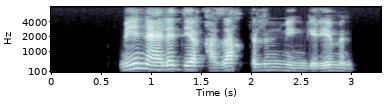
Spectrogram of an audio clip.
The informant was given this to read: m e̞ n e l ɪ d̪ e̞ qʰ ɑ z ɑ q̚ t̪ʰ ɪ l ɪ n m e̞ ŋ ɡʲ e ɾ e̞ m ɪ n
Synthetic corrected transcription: m e̞ n æ l ɪ d̪ e̞ qʰ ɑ z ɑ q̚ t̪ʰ ɪ l ɪ n m e̞ ŋ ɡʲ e ɾ e̞ m ɪ n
